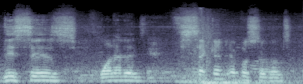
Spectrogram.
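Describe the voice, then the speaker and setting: A man's voice: a little high, a little slow, rough recording. A man hosting a casual podcast interview, asking curious, upbeat questions. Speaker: podcast host. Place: café. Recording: crowd chatter behind. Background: café crowd chatter.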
